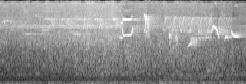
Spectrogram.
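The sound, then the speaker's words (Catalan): Several short, high bird chirps and whistles come in during the second half, fairly faint over a steady outdoor hiss, with no voices. “Algunes d'aquestes ja les hem conegut, els hi hem dedicat un capítol, com en el cas del cant dels ocells.”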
